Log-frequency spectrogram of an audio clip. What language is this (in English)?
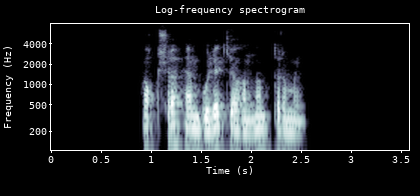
Tatar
